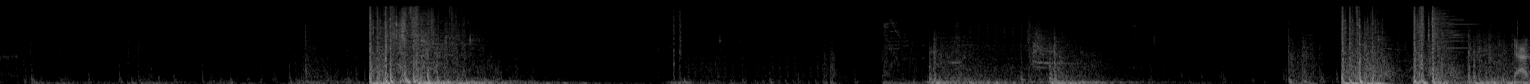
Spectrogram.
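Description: Gunfire in the video game Call of Duty Black Ops 6, loud bursts of rapid automatic shots in several separate volleys between quieter stretches of game noise, no talk.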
